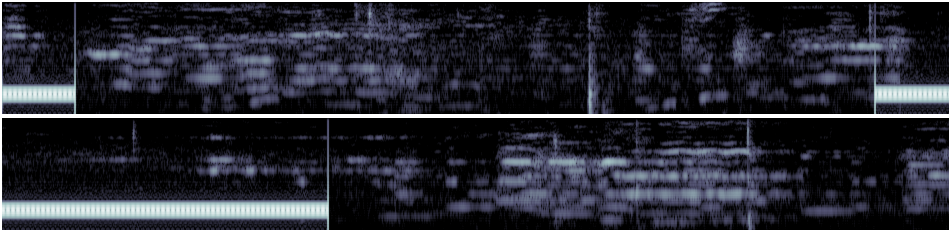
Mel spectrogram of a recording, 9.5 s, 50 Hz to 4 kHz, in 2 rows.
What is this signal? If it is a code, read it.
Ringback tone (North America), 440 + 480 Hz.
